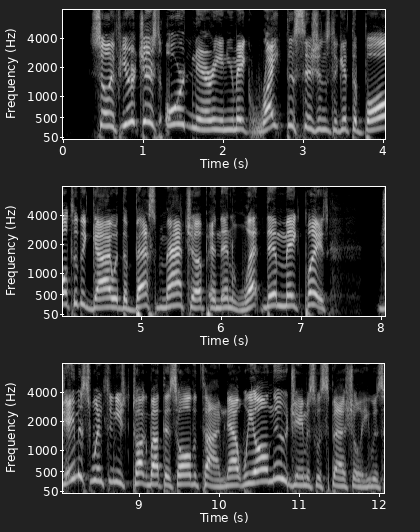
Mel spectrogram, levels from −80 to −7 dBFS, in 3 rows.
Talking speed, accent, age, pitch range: 230 wpm, American, 40-59, 200-250 Hz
